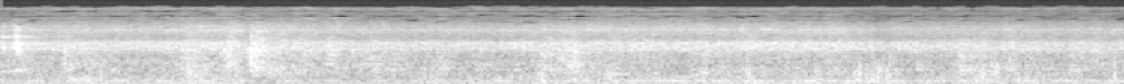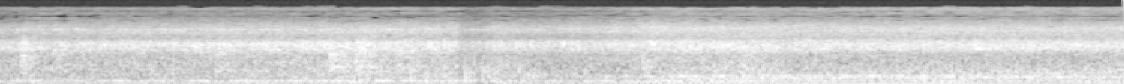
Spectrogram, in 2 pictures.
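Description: An engine running steadily with a low hum, its note shifting lower about six seconds in, with a few short knocks on top.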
